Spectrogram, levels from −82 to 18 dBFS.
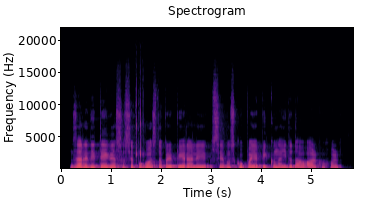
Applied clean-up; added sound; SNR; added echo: neural mask model RNNoise.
